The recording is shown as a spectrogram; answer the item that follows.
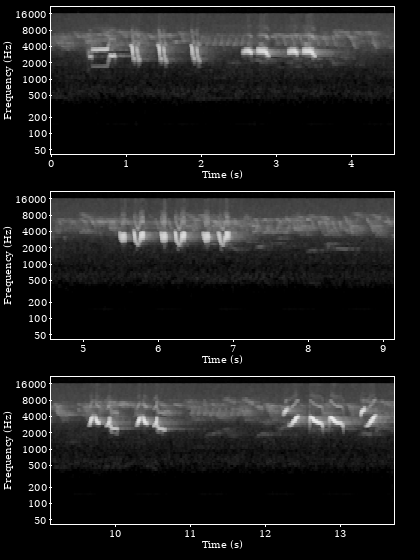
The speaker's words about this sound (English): The song thrush is a small, familiar songbird commonly found in parks, gardens, woodland and scrub. Living up to its common name, it has a beautiful loud song with repeating phrases.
